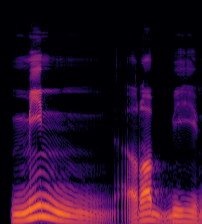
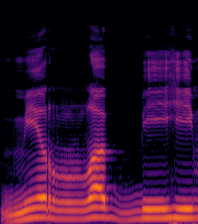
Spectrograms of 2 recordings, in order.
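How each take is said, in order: First: The n is clearly heard before the r. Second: The n merges fully into the following r. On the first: The speaker calls it wrong. "Tidak lagi kita kedengaran min rabbihim" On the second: The speaker calls it right. "masuk dalam ra terus"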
